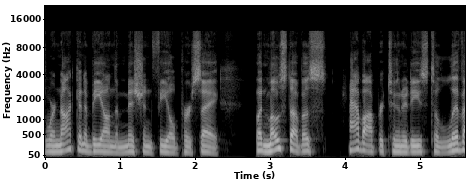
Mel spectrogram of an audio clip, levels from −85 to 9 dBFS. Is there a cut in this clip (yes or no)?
no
